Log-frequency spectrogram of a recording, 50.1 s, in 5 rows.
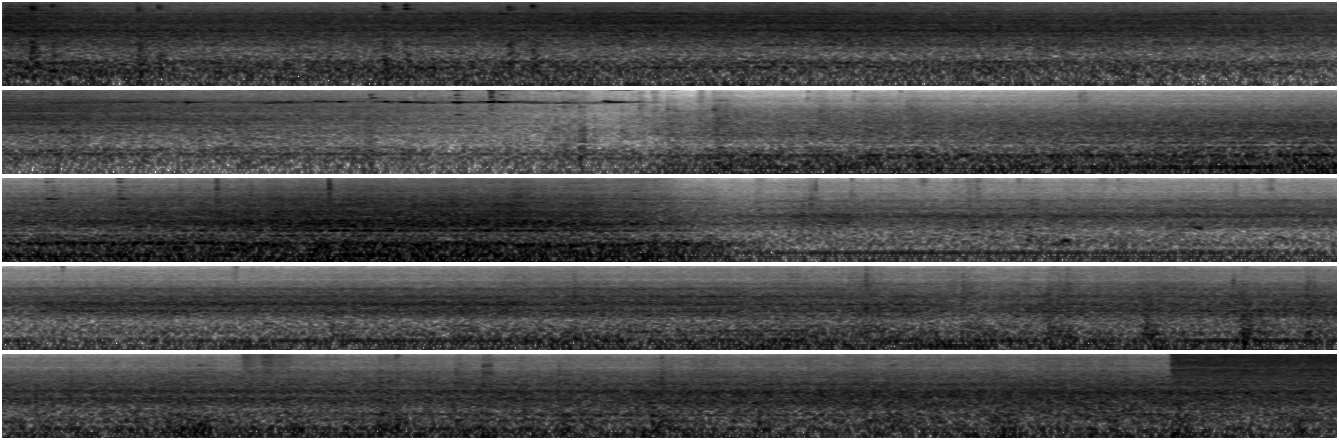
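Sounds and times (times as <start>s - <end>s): train coaches rolling past: 0.0s - 50.0s.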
